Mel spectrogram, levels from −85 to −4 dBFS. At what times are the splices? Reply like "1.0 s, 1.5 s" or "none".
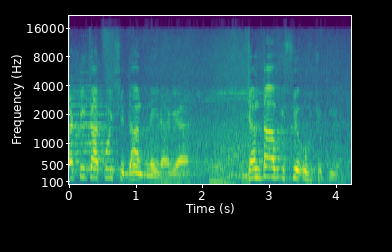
none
